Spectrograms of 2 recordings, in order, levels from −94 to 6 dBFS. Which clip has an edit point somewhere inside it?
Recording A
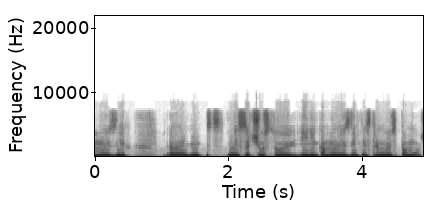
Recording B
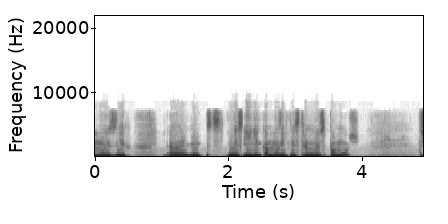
B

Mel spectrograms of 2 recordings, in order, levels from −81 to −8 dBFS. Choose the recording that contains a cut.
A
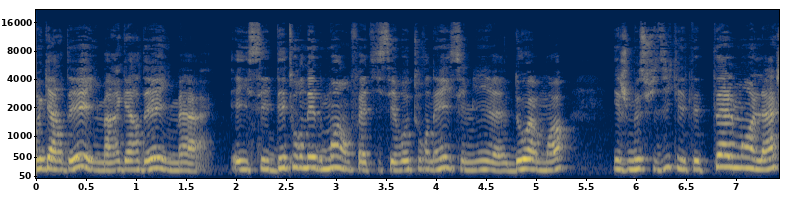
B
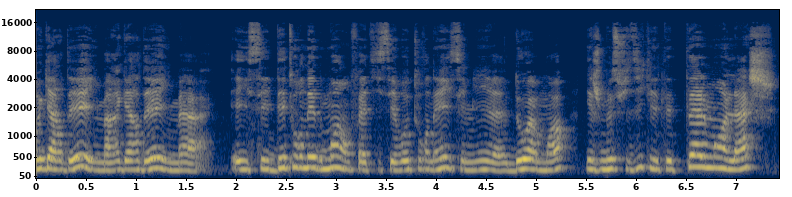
B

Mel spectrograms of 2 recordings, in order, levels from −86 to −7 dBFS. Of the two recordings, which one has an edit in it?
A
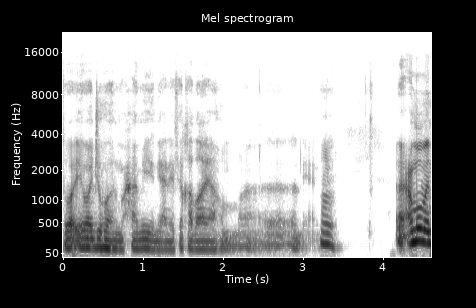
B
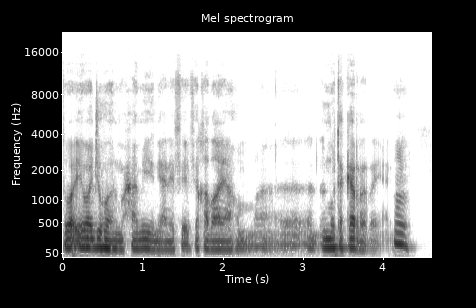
A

